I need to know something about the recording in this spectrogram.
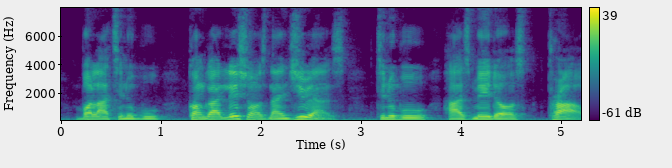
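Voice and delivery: ordinary talk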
